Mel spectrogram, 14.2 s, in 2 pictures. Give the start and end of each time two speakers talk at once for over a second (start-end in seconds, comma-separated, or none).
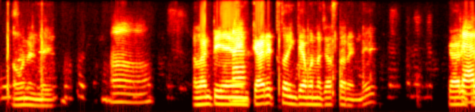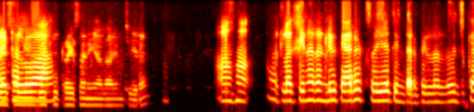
none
